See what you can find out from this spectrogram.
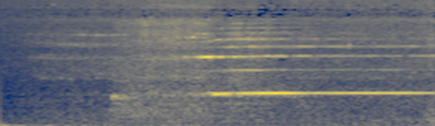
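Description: The Vienna express train departs from a station, rumbling with low mechanical noise, then a long steady high-pitched squeal or whistle rings out over the rolling sound. No one speaks.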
